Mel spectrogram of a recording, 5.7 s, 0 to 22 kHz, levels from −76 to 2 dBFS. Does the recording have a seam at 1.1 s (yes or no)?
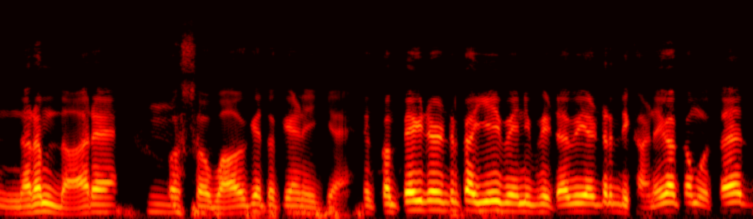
no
